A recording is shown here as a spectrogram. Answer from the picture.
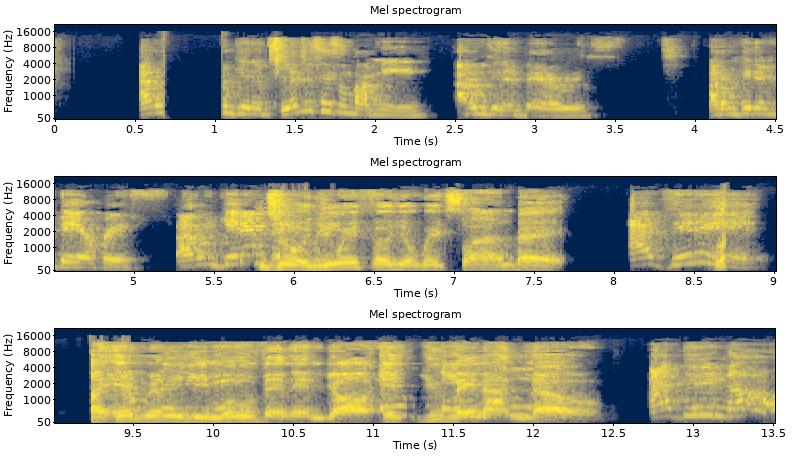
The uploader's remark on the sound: the audio from my InstaLive conversation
